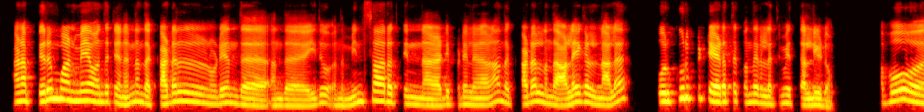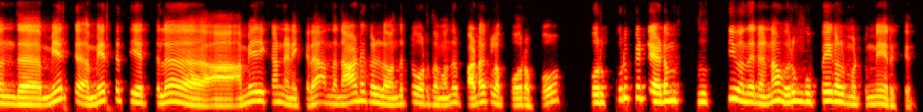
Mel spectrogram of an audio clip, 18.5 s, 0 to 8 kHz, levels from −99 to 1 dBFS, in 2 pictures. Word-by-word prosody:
ஆனா, 200 - +4
பெரும்பான்மையா 220 -1 +4
வந்துட்டு 185 -2 -1
என்னனா, 165 +7 -1
இந்த 145 -3 +1
கடல்னுடைய 170 -3 +1
அந்த 145 -4 0 0.3
அந்த 120 0 -2 0.3
இது 170 - -4
அந்த 120 0 -5
மின்சாரத்தின் 185 -5 0 0.2
அடிப்படையில 140 0 -4
ஏனா, 175 +9 -2
அந்த 165 - -4
கடல் 185 +3 +1
அந்த 135 - +2
அலைகள்னால 150 -4 +1 0.5
1 190 - +4
குறிப்பிட்ட 260 -2 -1
எடத்துக்கு 185 0 -2
வந்து 180 0 0
எல்லாத்தையுமே 155 +2 -3
தள்ளிடும். 130 0 0 0.5
அப்போ 195 +5 -1 0.3
அந்த 145 -1 0 0.3
மேற்க 240 +8 0 0.2
மேற்கத்தியத்தில, 185 -5 -1 0.5
அ - - +4 0.2
அமெரிக்கான்னு 185 -1 -1
நினைக்கிறேன், 130 +5 -2
அந்த 155 -2 -6
நாடுகள்ல 180 -5 +1
வந்துட்டு 155 +5 -5
ஒருத்தவங்க 140 -3 -3
வந்து 170 0 -4
படகில 170 +2 +1
போறப்போ, 130 +3 -2 0.5
1 175 - +3
குறிப்பிட்ட 265 0 -3
இடம் 205 +2 +1 0.2
சுத்தி 190 +8 -4
வந்து 185 -2 +2
நின்னா, 170 +8 +1
வெறும் 195 +3 0
குப்பைகள் 190 0 +2
மட்டுமே 140 +2 -3
இருக்கு. 120 - -9
175 Hz, 155 wpm, -24 LUFS, 145-195 Hz, 0.5 s, ஆனா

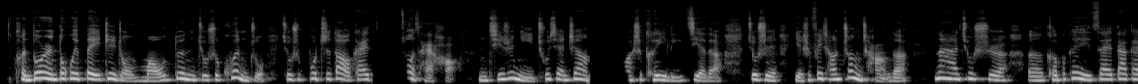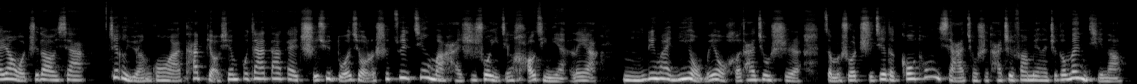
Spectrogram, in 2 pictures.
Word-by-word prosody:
很 215 -4 +4
多 285 +1 +5
人 250 -4 +7
都 260 - +3
会 260 -1 +4
被 245 -3 +4
这 255 0 +4
种 160 -8 -2
矛 165 +3 -2
盾 230 0 +3
就 205 -1 -2
是 210 - -2
困 260 - +1
住， - - -6
就 230 - -2
是 230 +1 -4
不 260 +4 -3
知 250 +1 -3
道 245 -6 0
该 225 +2 -2
怎 225 - -16
么 - - -33
做 - - -3
才 - - -6
好。 - - -9 0.2
嗯， 185 - 0
其 235 +6 0
实 275 - +3
你 225 - +3
出 245 - -1
现 235 -5 -1
这 255 - 0
样 240 - +2
的 - - -5
情 - - -43
况 210 - -5
是 220 +2 -5
可 210 - -1
以 205 - +4
理 170 -1 -5
解 190 -2 -2
的， 165 - -6 0.2
就 230 - +2
是， 200 -5 0 0.2
也 175 - -1
是 210 - -5
非 260 - +2
常 240 0 +2
正 270 -1 +3
常 245 -6 -5
的。 155 -1 -4 0.2
那 270 -2 +4
就 255 +1 0
是， 225 -7 -2 0.2
呃， 185 -1 -3
可 210 - -2
不 240 - -2
可 280 +2 0
以 230 -6 +4
再 235 +1 0
大 250 0 0
概 240 -1 0
让 245 -2 +4
我 175 - -2
知 220 - -5
道 215 -3 +1
一 - - 0
下， 200 -1 -4 0.2
这 330 - -2
个 265 - +4
员 160 -6 -2
工 185 -1 -1
啊， 160 -1 -3
他 280 +8 -3
表 240 -5 -4
现 235 -1 +1
不 255 - -5
佳 265 +1 +1
大 265 0 -2
概 225 -5 -2
持 200 -1 0
续 230 - +1
多 180 -6 -1
久 205 - -2
了？ - - -7
是 250 +7 -2
最 295 +4 +1
近 300 -1 0
吗？ 215 - +4
还 165 - -7
是 200 +4 -5
说 220 0 +4
已 175 - -1
经 180 +2 -5
好 210 - -2
几 205 -6 -4
年 140 -2 -3
了 175 - -3
呀？ 175 -4 -4 0.2
嗯， 195 -1 +3
另 270 +1 +7
外 260 -3 +4
你 230 +5 +7
有 260 -3 +5
没 - - -4
有 225 -6 +2
和 165 0 -8
他 200 +3 -2
就 210 -1 0
是 180 -7 -5 0.2
怎 175 - -3
么 160 - -3
说， 195 +2 0
直 190 -2 -4
接 235 +6 +3
地 200 - -1
沟 255 +6 +2
通 330 +6 -6
一 - - +4
下， 150 - -3
就 175 0 -6
是 175 +1 -7
他 180 - -6
这 200 +1 +1
方 200 +1 -1
面 195 -1 +2
的 - - 0
这 205 - -6
个 220 - +1
问 275 -1 +6
题 210 -8 -5
呢？ 145 0 -5
215 Hz, 350 characters per minute, -23 LUFS, 185-250 Hz, 0.2 s, 人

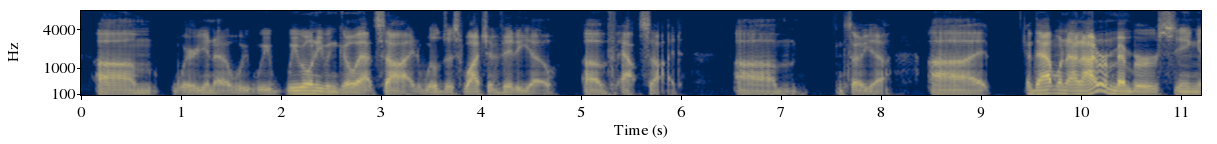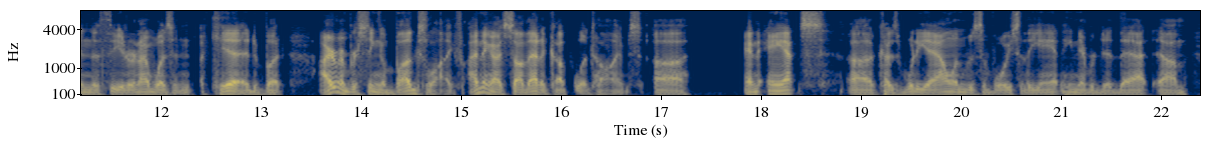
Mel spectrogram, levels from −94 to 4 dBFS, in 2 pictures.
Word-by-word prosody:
um, 80 -4 0
where, 85 -3 -5
you 80 +2 -4
know, 70 -2 -3
we 75 +1 -7
we 85 +3 -5
we 105 +1 +2
won't 110 -1 +5
even 95 -3 0
go 90 +2 +2
outside, - - +2
we'll 90 +5 -3
just 90 -1 -5
watch - - +2
a 85 - -3
video 80 -2 -4 0.2
of 70 -3 -3
outside. - - -4 0.5
Um, 65 -4 -4 0.5
so, - - -2
yeah, 70 -1 -5 0.4
uh, 80 -2 +1 0.4
that 120 +1 +7
one, 125 -2 +1
and 110 0 +7
I 105 - +12
remember 95 -6 +4
seeing 95 -1 0
in 85 -1 -3
the 80 -1 -5
theater, 80 +1 -3
and 85 - -2
I 90 - +2
wasn't 80 -2 -4
a - - -15
kid, 90 -4 +4
but 75 - -2 0.4
I - - +6
remember 90 -3 +4
seeing 90 -1 -3
A 75 - -4
Bug's 65 - +1
Life. - - -8
I - - +2
think - - +1
I - - +4
saw - - +2
that - - +5
a - - -2
couple - - -5
of - - -9
times, - - -10
uh, 70 - -3 0.6
and 90 0 +1
Ants, 110 +2 +2 0.2
uh, 80 -1 -2
'cause 75 0 -5
Woody 85 0 -1
Allen 85 +1 0
was 80 -2 -6
the 80 - -7
voice 80 +1 -5
of 75 - -13
the 80 +1 -6
ant, 85 +3 -6
he 85 - -8
never 80 -2 -6
did 75 0 -10
that, 80 0 -2
um, 70 - -5
80 Hz, 190 wpm, -27 LUFS, 75-90 Hz, 0.6 s, I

